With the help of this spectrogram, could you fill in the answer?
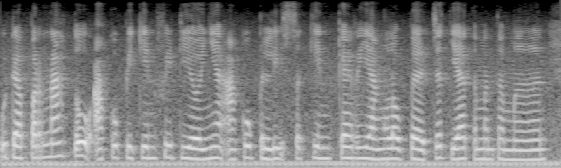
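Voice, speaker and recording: Over noticeable background noise, a woman speaks with a very deep, low pitch and monotone, flat intonation. Her pace is moderate, with hardly any pauses. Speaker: housewife vlogger. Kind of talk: budgeting vlog narration. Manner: casual, chatty.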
